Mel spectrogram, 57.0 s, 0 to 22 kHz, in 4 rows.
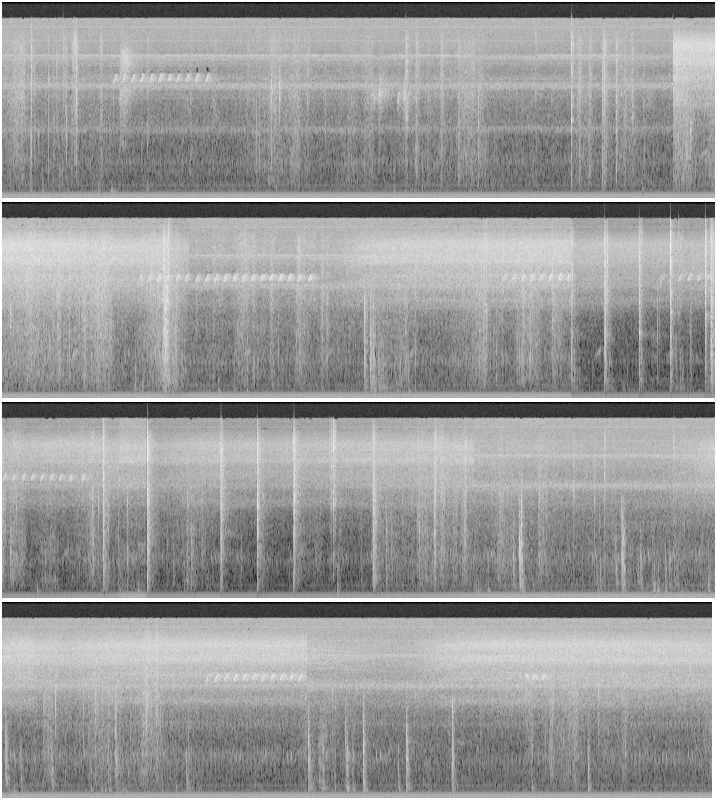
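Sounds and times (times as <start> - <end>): high insect drone: 0.0 - 56.9
sharp knocks of wooden poles: 25.4 - 28.9, 32.8 - 37.0, 48.8 - 52.0.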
